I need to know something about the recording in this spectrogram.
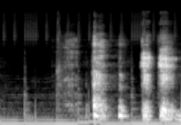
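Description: A man coughing a few times in quick succession, starting just over a second in, over faint steady background music.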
